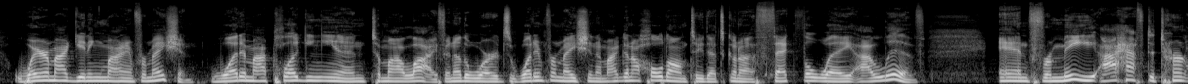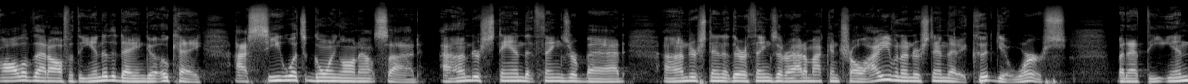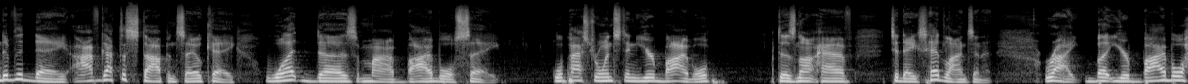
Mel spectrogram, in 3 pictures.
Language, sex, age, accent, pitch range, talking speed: English, male, 30-49, American, 135-165 Hz, 205 wpm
